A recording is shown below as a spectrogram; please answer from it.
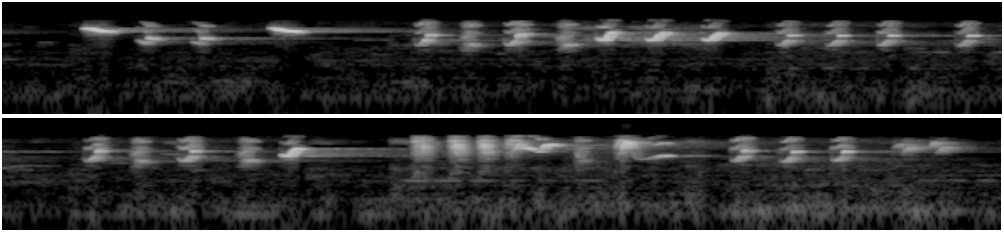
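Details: Lure and tutor song of a lesser green leafbird singing energetically: two sweet slurred whistles open, then rapid strings of sharp chips and trilled notes, with a denser, harsher chattering burst near seven seconds before more chips. Clean background.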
